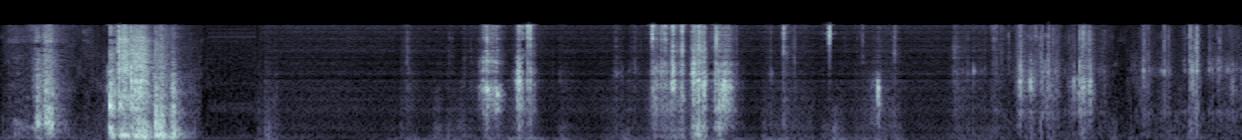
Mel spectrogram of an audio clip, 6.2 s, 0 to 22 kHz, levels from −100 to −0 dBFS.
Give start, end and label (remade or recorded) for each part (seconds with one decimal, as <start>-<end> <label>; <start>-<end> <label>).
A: 0.0-1.3 recorded; 1.3-5.0 remade; 5.0-6.2 recorded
